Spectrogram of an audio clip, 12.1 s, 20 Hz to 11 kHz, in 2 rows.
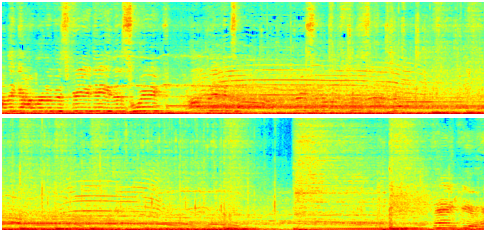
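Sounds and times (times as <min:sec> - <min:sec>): crowd cheering: 0:02.0 - 0:12.0
live rock band playing loudly: 0:02.4 - 0:12.0.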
